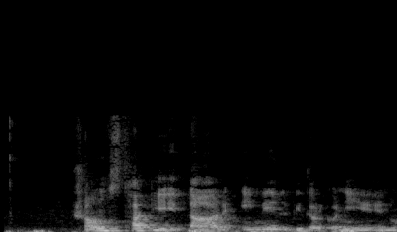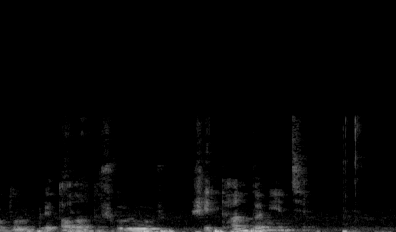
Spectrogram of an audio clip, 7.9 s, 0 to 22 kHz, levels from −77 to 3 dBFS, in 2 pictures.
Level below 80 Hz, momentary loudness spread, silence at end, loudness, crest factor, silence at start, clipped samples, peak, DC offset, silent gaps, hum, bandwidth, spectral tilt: -40 dBFS; 15 LU; 0.35 s; -29 LUFS; 20 dB; 0.05 s; under 0.1%; -10 dBFS; under 0.1%; none; none; 11.5 kHz; -7 dB/octave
